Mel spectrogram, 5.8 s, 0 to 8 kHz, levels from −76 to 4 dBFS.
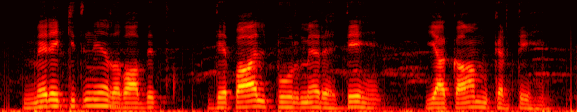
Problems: constant background noise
